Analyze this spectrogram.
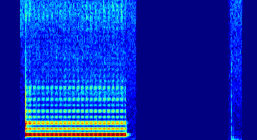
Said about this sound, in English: So I'm going to go ahead and ring his phone. Whether or not he answers, we'll see. But just so we can say that we did, I'm going to ring him.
